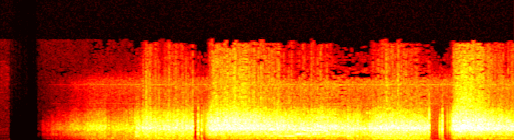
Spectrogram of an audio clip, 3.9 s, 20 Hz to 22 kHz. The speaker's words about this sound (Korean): 문화방송의 4.19 현장 녹음 방송은 전국적인 시위 확산의 도화선이 됐습니다. 현장의 총소리가 그대로 중계됐기 때문입니다.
